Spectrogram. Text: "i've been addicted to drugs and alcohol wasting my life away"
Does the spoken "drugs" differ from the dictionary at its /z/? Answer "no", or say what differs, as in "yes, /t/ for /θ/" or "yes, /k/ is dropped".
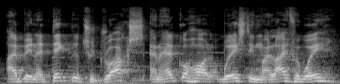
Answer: yes, /s/ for /z/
